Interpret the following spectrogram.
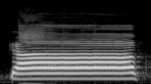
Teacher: काफ का मखरज है जबान की जड़ और तालु के सख्त हिस्से से। ये भी इसी तरह है, जबान की जड़ जो है वो ऐसे टकराएगी तालु के सख्त हिस्से पे।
